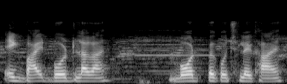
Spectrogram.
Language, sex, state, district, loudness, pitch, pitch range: Hindi, male, Madhya Pradesh, Bhopal, -15 LUFS, 150 Hz, 145-155 Hz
